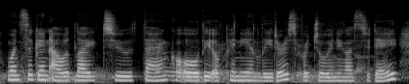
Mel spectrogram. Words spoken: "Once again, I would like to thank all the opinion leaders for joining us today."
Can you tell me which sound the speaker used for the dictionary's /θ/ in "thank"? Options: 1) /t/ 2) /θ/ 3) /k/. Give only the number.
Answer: 2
